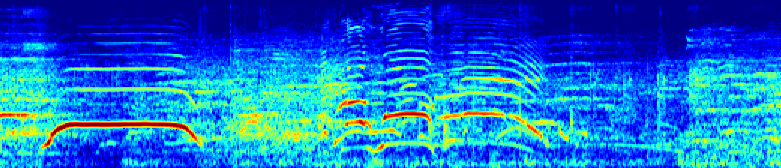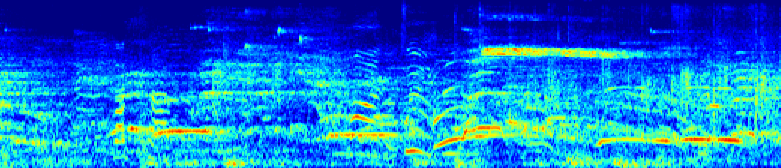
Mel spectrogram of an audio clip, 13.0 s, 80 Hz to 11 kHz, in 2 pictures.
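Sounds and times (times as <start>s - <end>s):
sneakers squeaking: 5.7s - 12.1s
referee whistle: 10.4s - 12.1s.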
